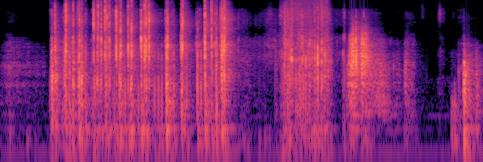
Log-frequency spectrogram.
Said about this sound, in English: let's shuffle these one more time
